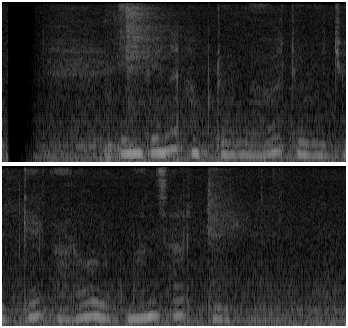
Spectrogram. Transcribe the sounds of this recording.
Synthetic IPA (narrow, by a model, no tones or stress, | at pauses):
ʔiŋt̪ineʔabd̪̥ulɔd̪̥i̤wud̥ʒ̥ṳt̪̚kekaɾolukmansard̪̥i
